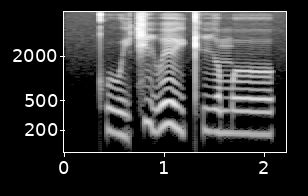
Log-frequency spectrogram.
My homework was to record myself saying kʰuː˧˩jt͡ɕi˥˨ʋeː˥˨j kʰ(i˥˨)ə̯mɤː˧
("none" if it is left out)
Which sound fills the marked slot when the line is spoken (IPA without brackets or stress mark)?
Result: i˧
